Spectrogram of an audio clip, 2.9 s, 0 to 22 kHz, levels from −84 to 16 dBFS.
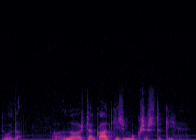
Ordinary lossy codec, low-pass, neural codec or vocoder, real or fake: none; none; vocoder, 44.1 kHz, 128 mel bands every 512 samples, BigVGAN v2; fake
